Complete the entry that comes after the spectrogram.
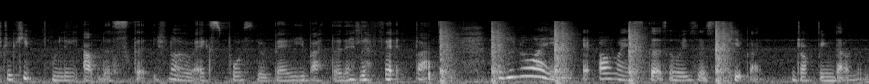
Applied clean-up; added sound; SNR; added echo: none; Hammer; 2 dB; none.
